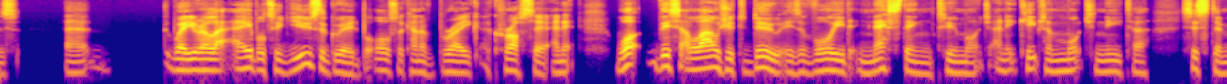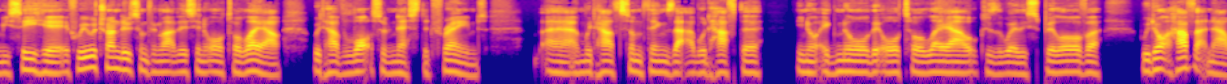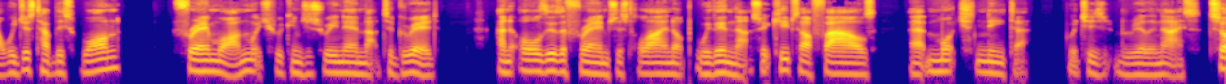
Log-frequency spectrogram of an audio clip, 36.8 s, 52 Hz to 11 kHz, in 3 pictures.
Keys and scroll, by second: 27.1-28.6 typing, 36.6 typing.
